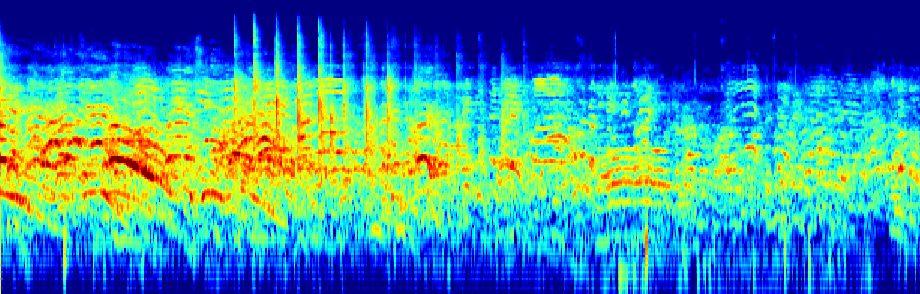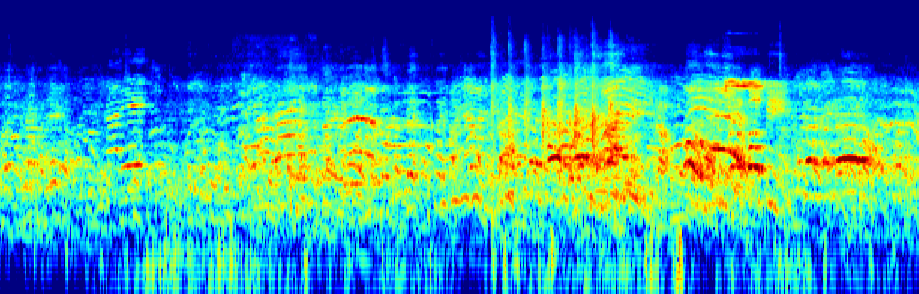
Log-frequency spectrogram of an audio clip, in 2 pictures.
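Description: Young players shout to each other across an open field.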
